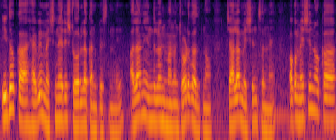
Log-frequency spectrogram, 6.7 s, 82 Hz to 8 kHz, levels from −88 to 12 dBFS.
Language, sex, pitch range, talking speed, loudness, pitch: Telugu, male, 130-170 Hz, 150 wpm, -17 LUFS, 155 Hz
